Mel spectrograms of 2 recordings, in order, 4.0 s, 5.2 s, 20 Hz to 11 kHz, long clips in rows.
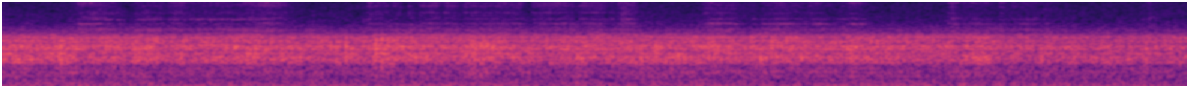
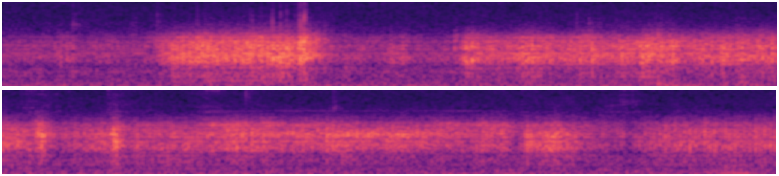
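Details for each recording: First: RCA Victor A23 tube radio on the 9/11/15 MHz shortwave band after antenna coil repair: only steady hiss, no station or voice anywhere; receiver out of alignment, otherwise working. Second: RCA Victor A23 tube radio on the AM band at full power after repairing the damaged antenna coil (now about 2 ohms): loud hiss and static swelling with tuning, stations breaking through between crackles; AM reception normal.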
